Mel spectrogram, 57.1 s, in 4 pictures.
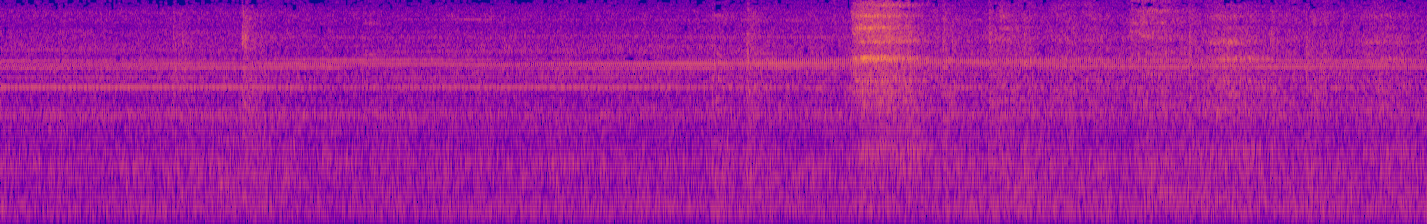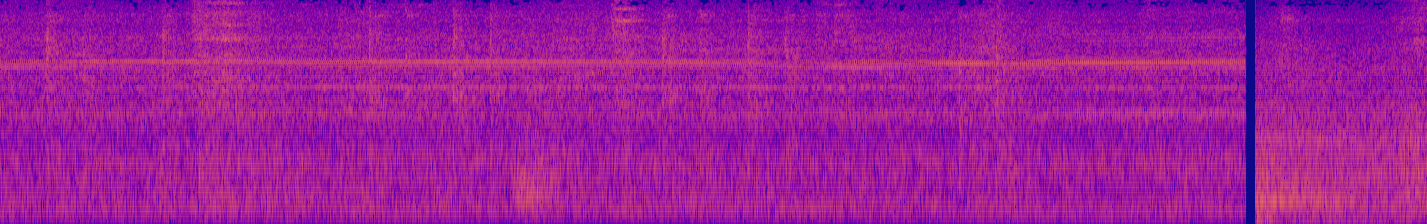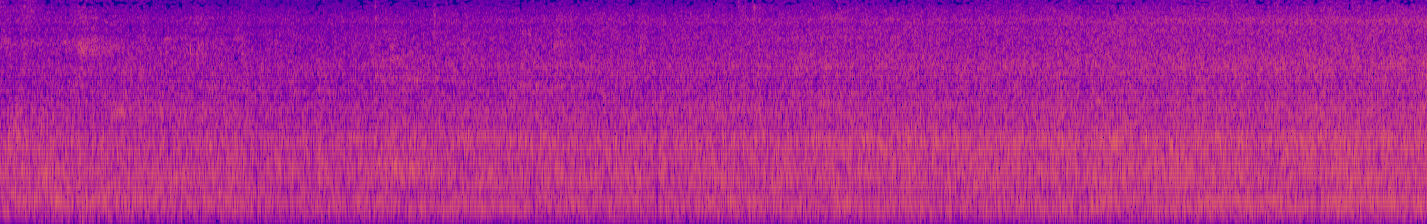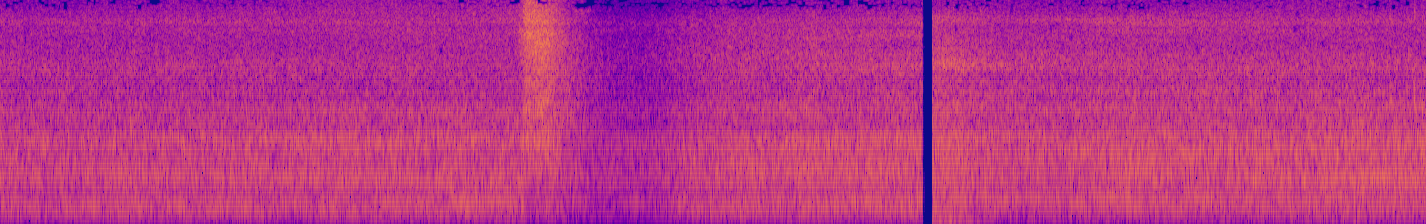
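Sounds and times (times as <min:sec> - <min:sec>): train rumble: 0:26.8 - 0:57.0.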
